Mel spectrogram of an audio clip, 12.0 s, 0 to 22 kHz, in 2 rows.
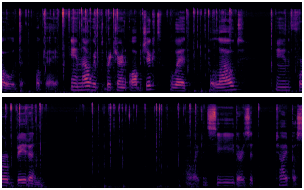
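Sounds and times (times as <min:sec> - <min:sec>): faint keyboard typing: 0:00.0 - 0:10.2.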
